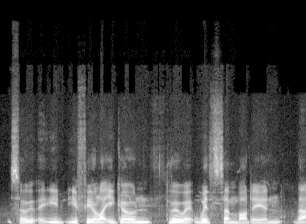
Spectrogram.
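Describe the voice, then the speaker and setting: In a plain, everyday voice, the speaker goes at a moderate pace with fairly even intonation. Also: man. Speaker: cancer survivor. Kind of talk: testimony.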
